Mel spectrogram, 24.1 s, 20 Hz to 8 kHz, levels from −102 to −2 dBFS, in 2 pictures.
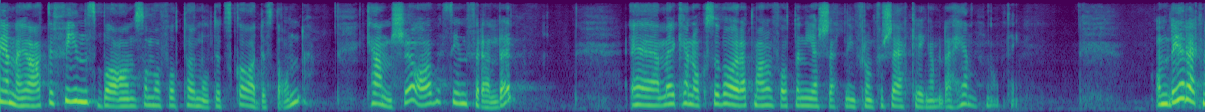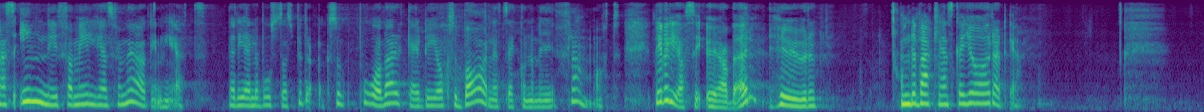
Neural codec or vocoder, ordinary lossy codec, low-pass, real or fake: codec, 16 kHz, 8 kbps, FreqCodec, smaller model; none; 7.2 kHz; fake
